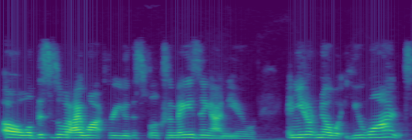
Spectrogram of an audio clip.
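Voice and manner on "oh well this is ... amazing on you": normal talking voice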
